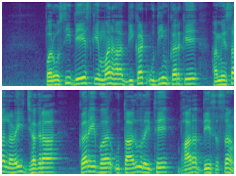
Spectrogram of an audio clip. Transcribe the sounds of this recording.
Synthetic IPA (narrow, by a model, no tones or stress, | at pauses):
pəɾoːsid̪eːskemənɦə̃bɪkəʈʊd̪imkəɾke | həmeːsaləɽəid͡ʒʱəɡɾa | kəɾebəɾʊt̪aːɾuɾəɦit̪ʰebʱaːɾət̪̚d̪eːssə̃ŋɡ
